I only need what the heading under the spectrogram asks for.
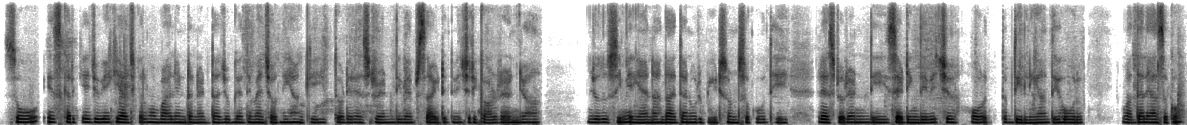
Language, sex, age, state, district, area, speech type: Punjabi, female, 30-45, Punjab, Tarn Taran, rural, spontaneous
